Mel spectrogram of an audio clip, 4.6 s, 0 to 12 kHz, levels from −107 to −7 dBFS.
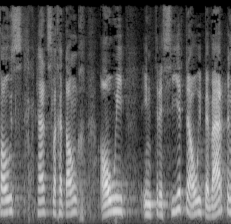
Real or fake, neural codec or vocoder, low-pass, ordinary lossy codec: real; none; 10.8 kHz; MP3, 48 kbps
